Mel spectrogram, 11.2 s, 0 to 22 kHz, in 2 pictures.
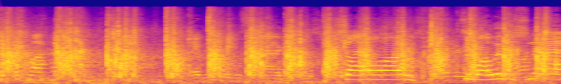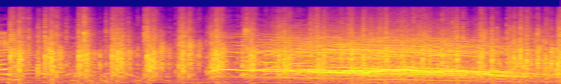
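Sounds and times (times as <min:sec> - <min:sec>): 
scattered clapping: 0:00.0 - 0:11.2
speech: 0:00.3 - 0:00.7, 0:02.0 - 0:08.8
crowd cheering and whooping: 0:07.7 - 0:11.0.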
